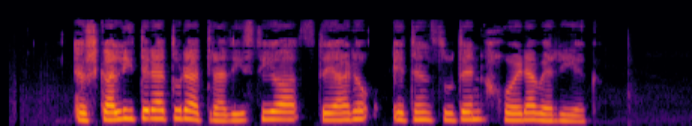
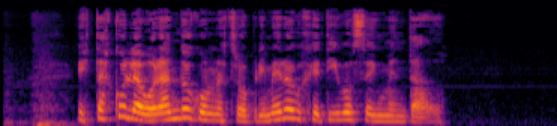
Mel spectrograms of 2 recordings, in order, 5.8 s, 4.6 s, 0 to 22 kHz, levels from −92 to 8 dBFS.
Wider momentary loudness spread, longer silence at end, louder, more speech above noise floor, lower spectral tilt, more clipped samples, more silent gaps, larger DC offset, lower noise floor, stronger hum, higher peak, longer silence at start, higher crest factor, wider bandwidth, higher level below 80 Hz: second, 8 LU vs 18 LU; about the same, 0.9 s vs 0.95 s; about the same, -21 LUFS vs -22 LUFS; about the same, 50 dB vs 51 dB; about the same, -5 dB/octave vs -4 dB/octave; neither; neither; neither; about the same, -70 dBFS vs -73 dBFS; neither; about the same, -2 dBFS vs -4 dBFS; first, 0.6 s vs 0.3 s; about the same, 18 dB vs 20 dB; second, 11.5 kHz vs 16.5 kHz; second, -72 dBFS vs -56 dBFS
